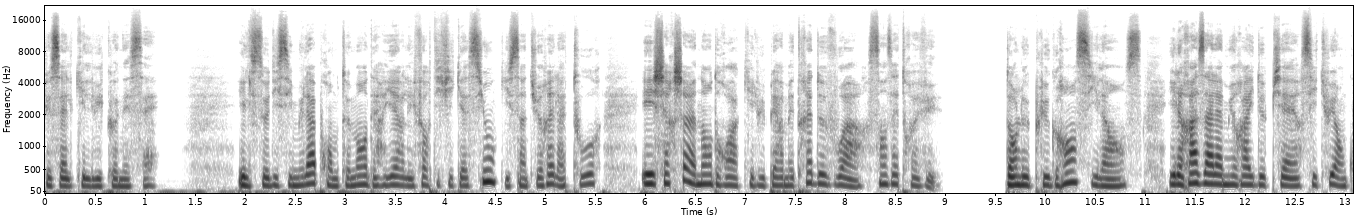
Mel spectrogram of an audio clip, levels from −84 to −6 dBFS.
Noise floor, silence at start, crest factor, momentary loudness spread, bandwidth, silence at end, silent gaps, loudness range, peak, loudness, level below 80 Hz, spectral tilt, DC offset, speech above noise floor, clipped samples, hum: under -90 dBFS; 0 s; 18 dB; 10 LU; 20 kHz; 0 s; none; 4 LU; -10 dBFS; -29 LUFS; -50 dBFS; -4.5 dB/octave; under 0.1%; over 61 dB; under 0.1%; none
